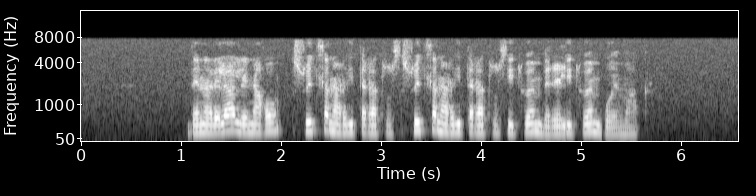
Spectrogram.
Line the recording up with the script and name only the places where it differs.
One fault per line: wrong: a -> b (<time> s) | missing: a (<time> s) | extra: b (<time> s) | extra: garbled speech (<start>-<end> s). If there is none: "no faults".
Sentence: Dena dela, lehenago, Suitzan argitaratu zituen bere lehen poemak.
extra: Suitzan argitaratu (3.3 s)
wrong: lehen -> zituen (4.9 s)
